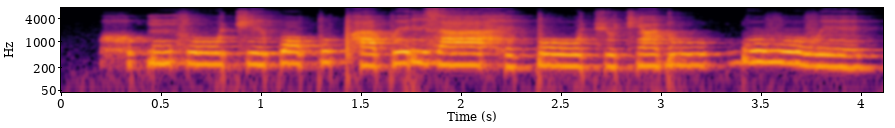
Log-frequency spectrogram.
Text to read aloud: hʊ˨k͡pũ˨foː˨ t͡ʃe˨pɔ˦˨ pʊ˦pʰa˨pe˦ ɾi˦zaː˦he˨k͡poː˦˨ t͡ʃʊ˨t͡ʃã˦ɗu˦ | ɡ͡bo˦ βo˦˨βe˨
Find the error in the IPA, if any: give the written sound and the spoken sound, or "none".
none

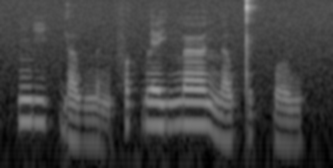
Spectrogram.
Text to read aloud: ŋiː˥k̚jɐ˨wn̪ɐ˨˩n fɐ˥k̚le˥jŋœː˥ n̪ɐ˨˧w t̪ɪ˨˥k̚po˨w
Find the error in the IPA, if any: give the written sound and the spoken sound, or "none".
n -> ŋ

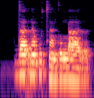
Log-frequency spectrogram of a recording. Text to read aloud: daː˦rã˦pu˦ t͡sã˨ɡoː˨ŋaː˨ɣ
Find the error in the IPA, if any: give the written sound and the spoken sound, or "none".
ɣ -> r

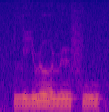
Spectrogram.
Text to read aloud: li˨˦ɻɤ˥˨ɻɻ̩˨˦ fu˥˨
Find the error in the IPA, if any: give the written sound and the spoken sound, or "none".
none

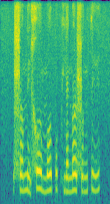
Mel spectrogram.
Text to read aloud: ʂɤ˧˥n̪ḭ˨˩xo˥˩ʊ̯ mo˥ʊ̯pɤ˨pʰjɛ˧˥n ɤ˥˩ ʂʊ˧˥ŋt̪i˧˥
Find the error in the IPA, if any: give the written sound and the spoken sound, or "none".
none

